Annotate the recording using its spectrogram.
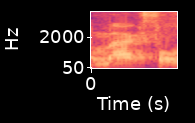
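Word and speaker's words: maxel: So maxil is supposed to rhyme with pixel, and there's a close connection.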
